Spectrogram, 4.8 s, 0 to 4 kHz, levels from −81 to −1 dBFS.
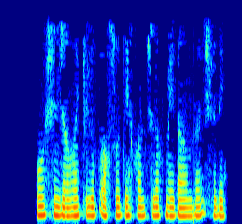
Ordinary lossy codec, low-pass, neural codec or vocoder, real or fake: MP3, 16 kbps; 3.6 kHz; none; real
